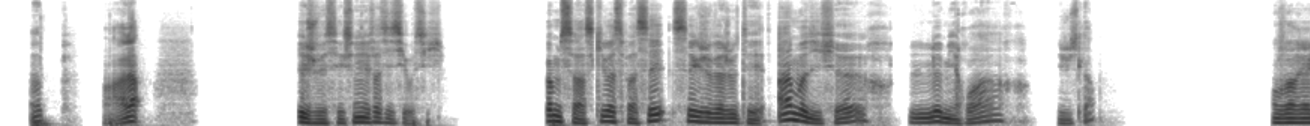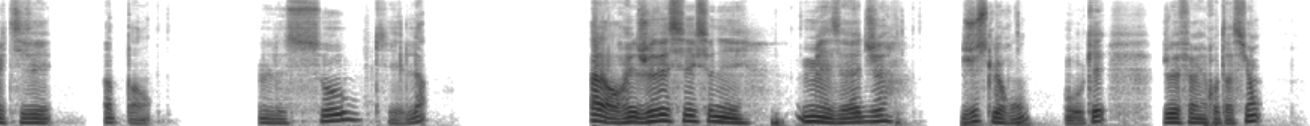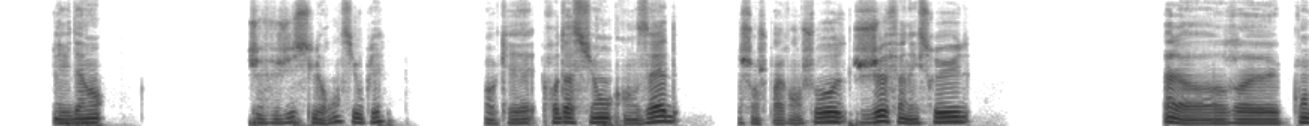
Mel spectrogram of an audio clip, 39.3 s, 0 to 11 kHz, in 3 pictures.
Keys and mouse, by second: 0.3 KP_7, 1.1 x, 3.0 click, 4.1 x, 5.4 Tab, 6.9 click, 7.6 click, 10.6 click, 13.2 Left, 13.2 click, 14.1 Left, 14.1 click, 14.6 Left, 14.6 click, 15.5 Left, 15.5 click, 16.0 Left, 16.0 click, 18.8 click, 19.5 Left, 19.5 click, 20.3 Left, 20.3 click, 21.0 alt+shift+click, 21.4 alt+shift+click, 22.2 click, 22.8 alt+shift+click, 25.1 r, 26.9 z, 28.0 click, 28.9 alt+shift+click, 30.0 r.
